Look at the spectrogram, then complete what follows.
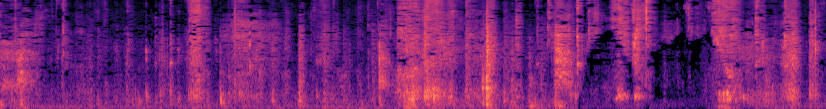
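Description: Close-up eating sounds: wet slurping, sucking and lip-smacking as soft kiwi fruit is bitten and sucked and a thin yellow liquid is sipped from a spoon, in an irregular run of short noisy bursts.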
